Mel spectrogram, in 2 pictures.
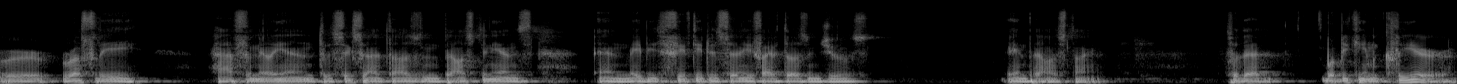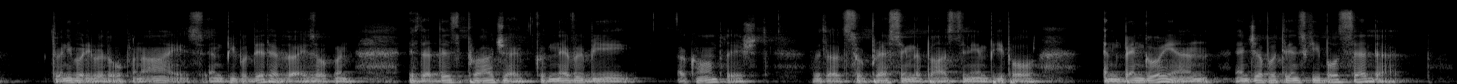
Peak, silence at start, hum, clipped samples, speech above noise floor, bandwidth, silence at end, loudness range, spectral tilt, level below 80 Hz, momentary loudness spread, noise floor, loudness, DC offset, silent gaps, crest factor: -8 dBFS; 0 s; none; under 0.1%; 39 dB; 14 kHz; 0.25 s; 4 LU; -6 dB/octave; -50 dBFS; 10 LU; -68 dBFS; -30 LUFS; under 0.1%; none; 22 dB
